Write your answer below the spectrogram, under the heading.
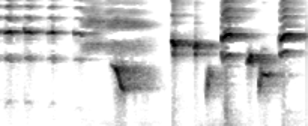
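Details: Varied White-rumped shama song from a master used to stir quiet birds: high thin whistles, a downslurred note, then quick mixed whistles and chips.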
